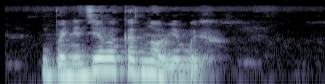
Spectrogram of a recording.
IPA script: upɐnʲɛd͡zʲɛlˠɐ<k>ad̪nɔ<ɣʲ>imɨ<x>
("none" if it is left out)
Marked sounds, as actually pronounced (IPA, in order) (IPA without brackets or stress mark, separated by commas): k, vʲ, x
